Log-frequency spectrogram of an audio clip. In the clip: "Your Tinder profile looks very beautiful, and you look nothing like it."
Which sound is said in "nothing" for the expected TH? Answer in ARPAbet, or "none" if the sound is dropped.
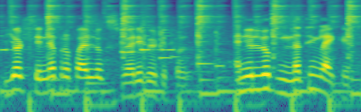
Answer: T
